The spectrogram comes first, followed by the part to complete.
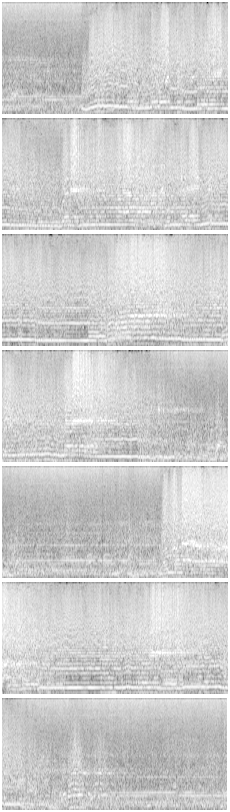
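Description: A male Quran reciter chanting in the melodic mujawwad style: two long, ornamented held phrases with a pause of a few seconds between them, filled by steady background noise.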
